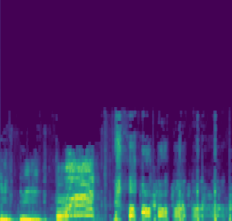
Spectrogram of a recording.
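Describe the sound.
A pig grunts and squeals in a few loud bursts, then a person starts talking as the animal noises stop.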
